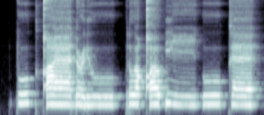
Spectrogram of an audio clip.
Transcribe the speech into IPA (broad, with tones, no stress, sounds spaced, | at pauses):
p uː˨˦ k qʼ æː˨ ɗ ə˞˨ ɾʲ uː˨ | ɾ ʊː˨ qʼ ʊː˨˦ ʔ j iː˨ | uː˨ k ɛ˨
